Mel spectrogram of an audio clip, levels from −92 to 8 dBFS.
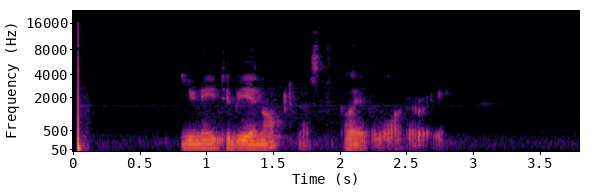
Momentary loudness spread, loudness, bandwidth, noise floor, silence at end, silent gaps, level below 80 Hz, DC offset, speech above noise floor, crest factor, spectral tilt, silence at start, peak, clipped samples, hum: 17 LU; -33 LUFS; 13 kHz; -77 dBFS; 1.05 s; none; -46 dBFS; under 0.1%; 45 dB; 24 dB; -7.5 dB/octave; 0.05 s; -10 dBFS; under 0.1%; none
